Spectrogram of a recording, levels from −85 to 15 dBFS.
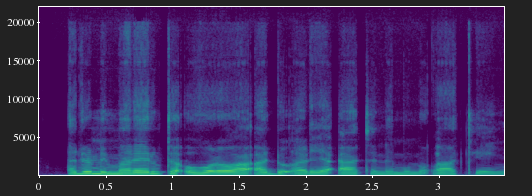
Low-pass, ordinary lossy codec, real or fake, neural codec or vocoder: none; none; fake; codec, 44.1 kHz, 2.6 kbps, SNAC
